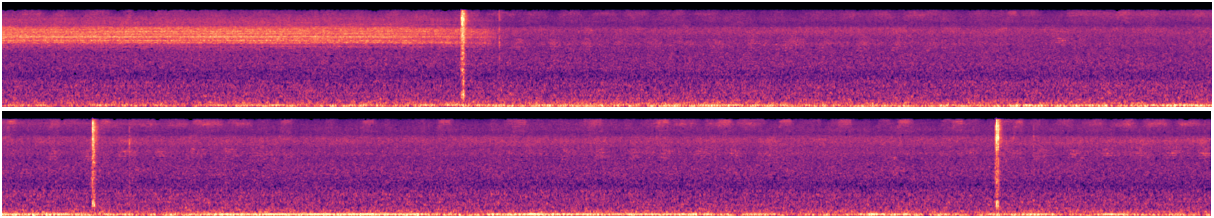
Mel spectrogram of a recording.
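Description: Slingshot shot three times, about eleven seconds apart, each a single sharp snap as the bands are released. Insects buzz steadily until the first shot, then stop.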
